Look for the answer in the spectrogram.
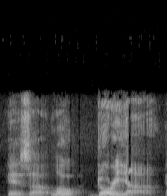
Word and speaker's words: loidoria: That's in the King James, of course, but the Greek word is loidoria, and that's spelled L-O-I-D-O-R-I-A.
